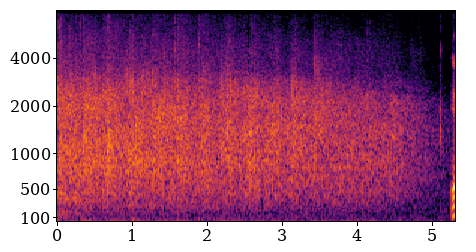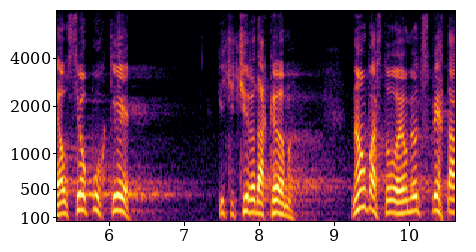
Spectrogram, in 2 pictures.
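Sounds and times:
audience applauding: 0.0 - 5.1
speech: 5.2 - 6.4, 7.4 - 8.6, 9.2 - 10.6.

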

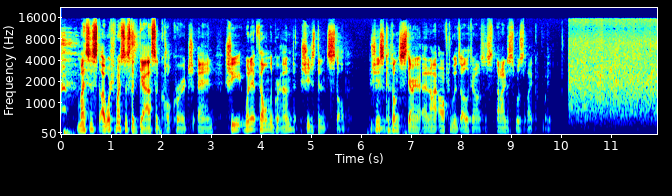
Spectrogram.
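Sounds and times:
speech: 0.3 - 10.3
hands clapping: 10.1 - 11.9.

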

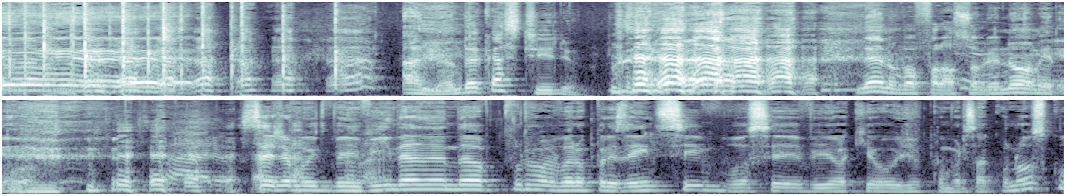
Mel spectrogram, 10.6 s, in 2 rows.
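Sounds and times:
audience clapping: 0.0 - 2.0
laughter: 0.0 - 2.3, 3.0 - 7.4
speech: 2.1 - 10.6.

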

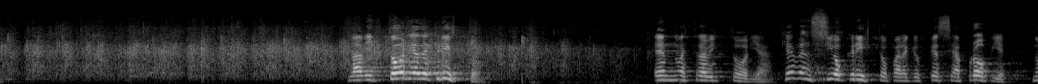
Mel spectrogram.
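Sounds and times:
loud audience applause: 0.0 - 6.4
speech: 3.5 - 4.9, 6.6 - 10.3.

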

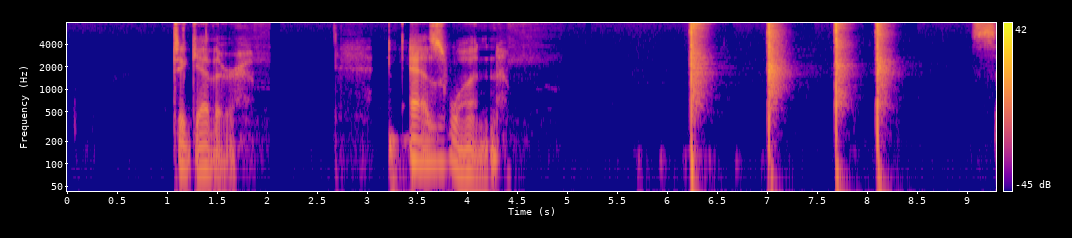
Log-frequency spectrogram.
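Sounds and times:
speech: 1.1 - 1.9, 3.2 - 4.5
sync hand clap for aligning audio tracks: 6.2 - 8.4.

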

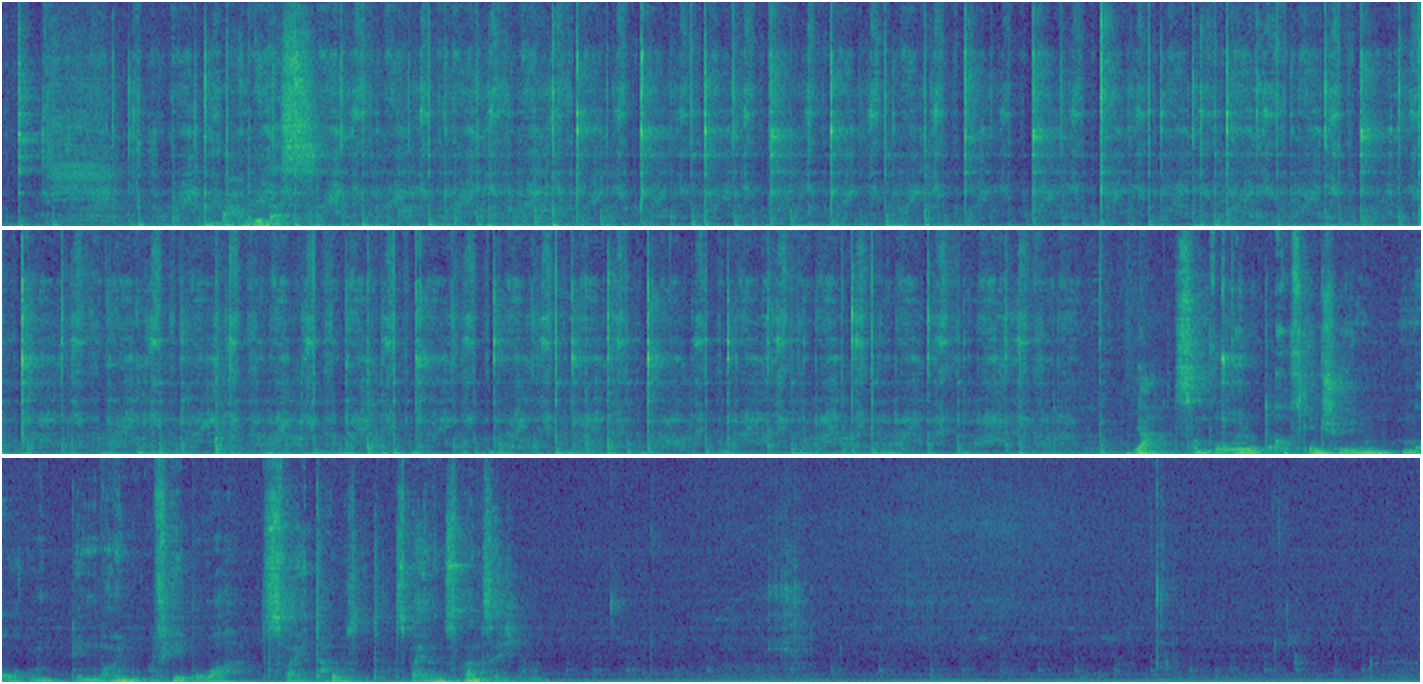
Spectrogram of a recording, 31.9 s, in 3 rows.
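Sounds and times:
spoon stirring a latte in a cup: 0.0 - 20.2
speech: 1.9 - 2.5, 20.3 - 25.3.

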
